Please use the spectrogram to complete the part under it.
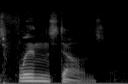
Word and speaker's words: Flintstones: I always thought it was Flintstones. I've been pronouncing it without the first T my whole life.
